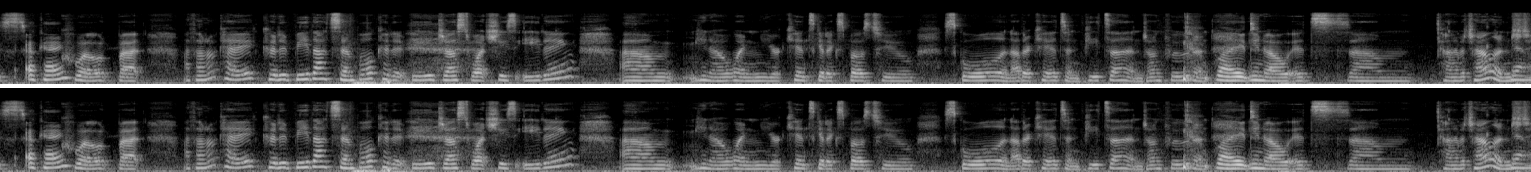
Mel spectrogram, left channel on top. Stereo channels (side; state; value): both; identical; correlation 1.00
